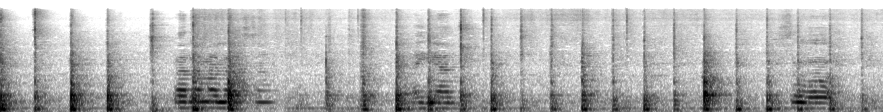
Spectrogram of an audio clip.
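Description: A spoon clinks repeatedly against a glass.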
